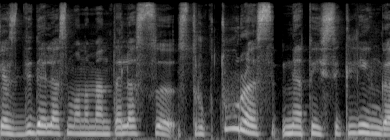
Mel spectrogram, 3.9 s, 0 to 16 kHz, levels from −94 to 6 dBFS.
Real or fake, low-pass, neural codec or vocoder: real; 14.4 kHz; none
